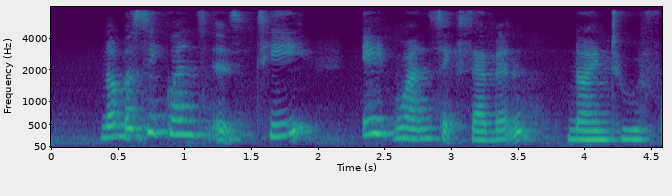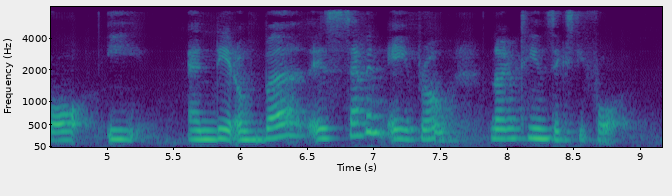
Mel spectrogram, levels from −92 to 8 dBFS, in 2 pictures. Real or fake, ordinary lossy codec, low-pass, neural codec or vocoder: fake; none; 7.2 kHz; codec, 16 kHz, 1 kbps, X-Codec, WavLM features, trained on Multilingual LibriSpeech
